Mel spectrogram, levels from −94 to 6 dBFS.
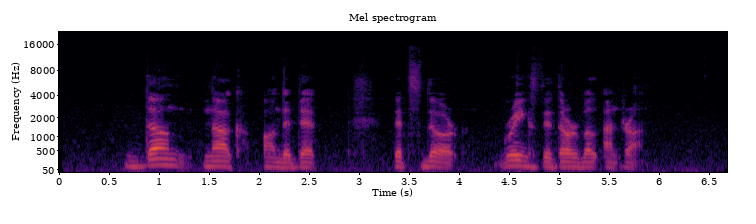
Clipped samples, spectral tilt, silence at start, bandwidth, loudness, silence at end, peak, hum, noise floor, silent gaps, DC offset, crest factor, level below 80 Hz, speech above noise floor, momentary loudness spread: under 0.1%; -5.5 dB/octave; 0.65 s; 16 kHz; -44 LUFS; 0.9 s; -24 dBFS; none; -72 dBFS; none; under 0.1%; 22 dB; -72 dBFS; 29 dB; 16 LU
